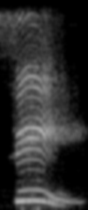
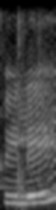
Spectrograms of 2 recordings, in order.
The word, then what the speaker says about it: fille: Fee. Fil. Fee. Ele. It's not fillet, it's fee. F-I-L-L-E. Double L is silent.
